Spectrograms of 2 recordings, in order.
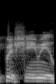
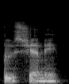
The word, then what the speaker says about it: Buscemi: that is true steve bashimi look always looks like a guy pretending to act like steve buscemi it's buschemi is it yeah i don't believe that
